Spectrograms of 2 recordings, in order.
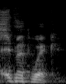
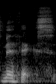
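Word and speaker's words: Smithwick's: Smithwick. No, it's Smithfix. It's how it's pronounced. It's spelled Smithwicks, but it's.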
